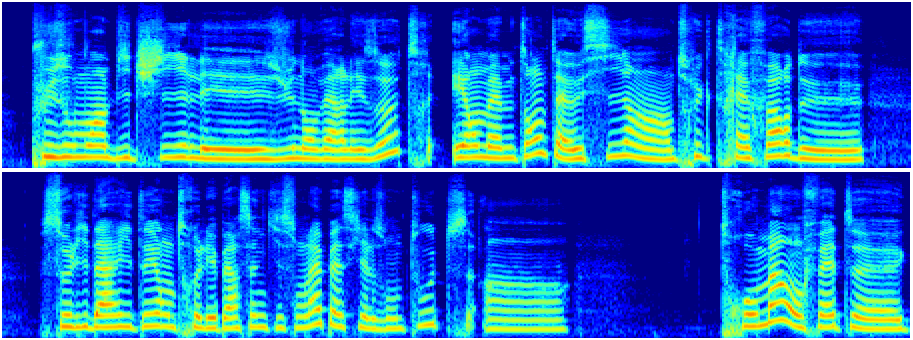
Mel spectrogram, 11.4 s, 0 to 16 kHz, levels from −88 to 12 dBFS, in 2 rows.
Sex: female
